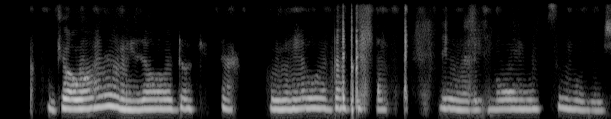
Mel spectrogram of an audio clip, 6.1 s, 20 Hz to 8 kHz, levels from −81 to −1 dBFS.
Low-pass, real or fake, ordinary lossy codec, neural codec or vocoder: 7.2 kHz; fake; none; codec, 16 kHz, 1 kbps, FreqCodec, smaller model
